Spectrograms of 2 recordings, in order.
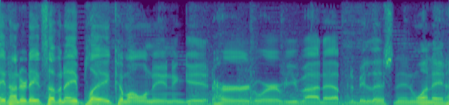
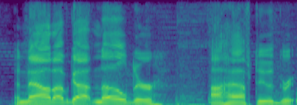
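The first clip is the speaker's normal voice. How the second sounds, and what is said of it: Put-on Southern accent. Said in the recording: “Why do you got to be a Southern accent? ... Just seems funny to do it in a Southern accent.”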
